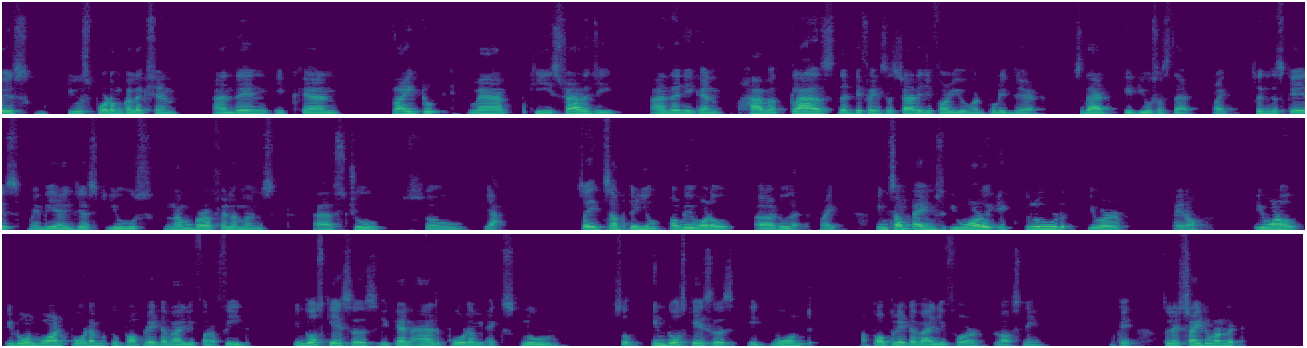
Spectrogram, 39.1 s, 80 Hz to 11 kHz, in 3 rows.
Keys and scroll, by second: 0.7 Return, 6.0 Return, 15.7 Return, 32.2 Return.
